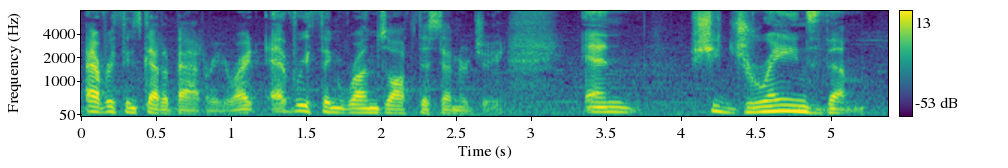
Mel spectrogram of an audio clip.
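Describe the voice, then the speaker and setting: A man's voice: mid-range voice, expressive, normal speed, a little hiss or hum. A man working as game master, narrating a tabletop game in a casual, improvised way.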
